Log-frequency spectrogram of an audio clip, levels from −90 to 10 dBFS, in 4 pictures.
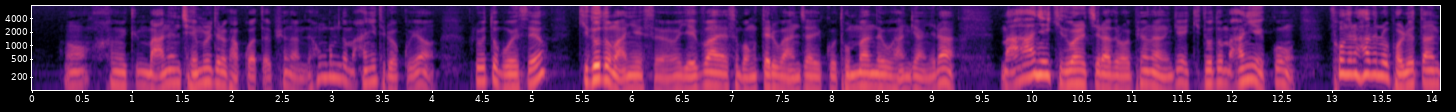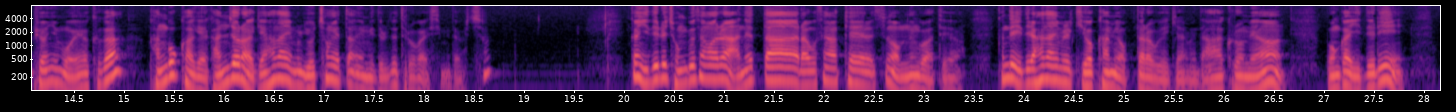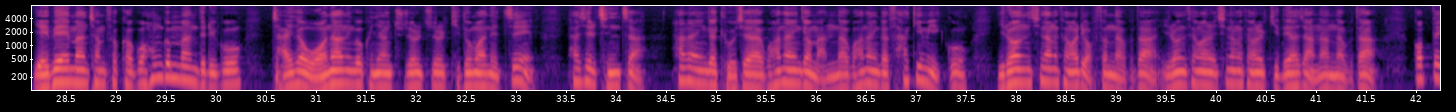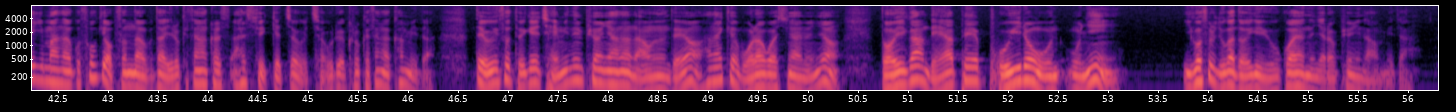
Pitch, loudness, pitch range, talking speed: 130 Hz, -29 LUFS, 115-155 Hz, 415 characters per minute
